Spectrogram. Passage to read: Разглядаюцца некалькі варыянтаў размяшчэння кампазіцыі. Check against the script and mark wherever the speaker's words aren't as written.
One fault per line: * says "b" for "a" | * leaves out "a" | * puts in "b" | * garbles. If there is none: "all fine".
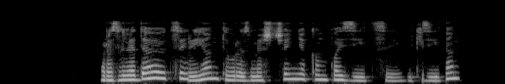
* leaves out "некалькі"
* garbles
